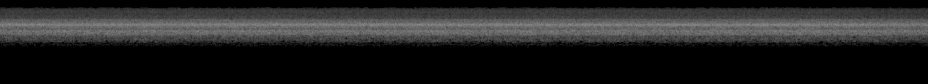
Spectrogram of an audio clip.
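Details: Continuous summer cicada song: a bright, sizzling wall of high-pitched buzz that never pauses or changes, with nothing else audible.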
